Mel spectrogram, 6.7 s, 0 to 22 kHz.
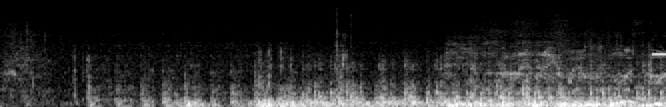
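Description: Peugeot 407's 1.6 HDi four-cylinder turbo-diesel cold-started at −14 °C, heard from inside the cabin: irregular clicks while it cranks, then it catches about two and a half seconds in and keeps running steadily. A short high beep sounds near the end.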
